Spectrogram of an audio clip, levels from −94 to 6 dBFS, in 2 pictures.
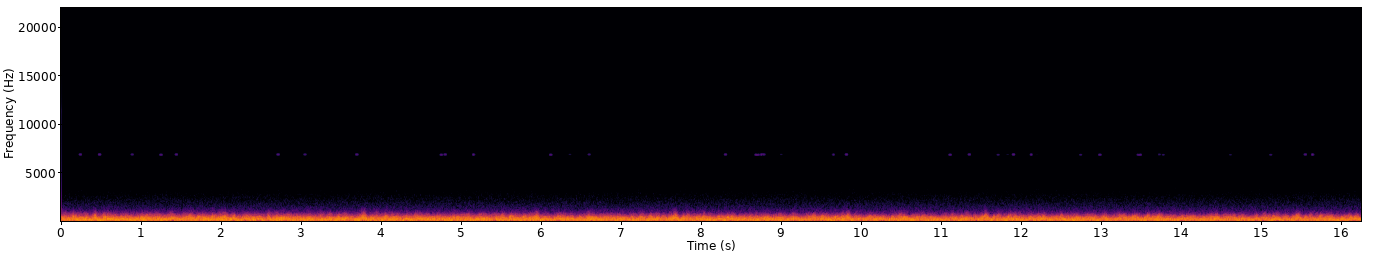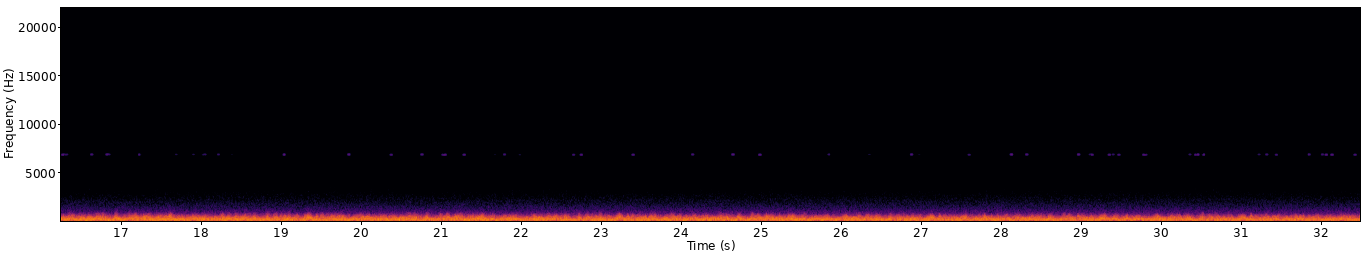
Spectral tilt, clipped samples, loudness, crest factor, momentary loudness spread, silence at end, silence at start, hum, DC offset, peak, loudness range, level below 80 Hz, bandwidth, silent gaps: -15.5 dB/octave; under 0.1%; -24 LUFS; 14 dB; 5 LU; 0 s; 0 s; none; under 0.1%; -10 dBFS; 4 LU; -60 dBFS; 1.5 kHz; none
